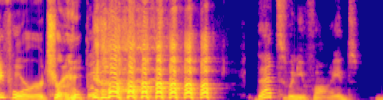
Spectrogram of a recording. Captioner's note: laughs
